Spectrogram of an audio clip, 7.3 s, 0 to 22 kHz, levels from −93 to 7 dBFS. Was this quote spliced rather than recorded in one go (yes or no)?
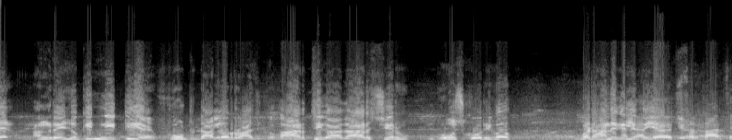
yes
